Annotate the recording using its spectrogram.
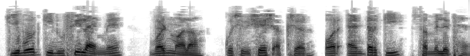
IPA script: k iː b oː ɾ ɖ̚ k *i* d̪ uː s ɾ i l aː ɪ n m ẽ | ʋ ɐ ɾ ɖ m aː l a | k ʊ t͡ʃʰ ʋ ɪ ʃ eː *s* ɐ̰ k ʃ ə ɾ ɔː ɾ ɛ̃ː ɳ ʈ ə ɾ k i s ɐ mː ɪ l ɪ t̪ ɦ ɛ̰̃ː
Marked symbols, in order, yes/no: yes, no

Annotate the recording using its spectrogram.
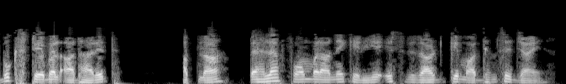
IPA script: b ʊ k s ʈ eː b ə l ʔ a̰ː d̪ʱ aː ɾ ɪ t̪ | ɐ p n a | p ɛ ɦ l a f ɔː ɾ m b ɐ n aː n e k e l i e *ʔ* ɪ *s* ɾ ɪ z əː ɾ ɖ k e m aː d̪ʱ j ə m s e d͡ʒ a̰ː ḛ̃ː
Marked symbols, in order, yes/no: yes, yes

